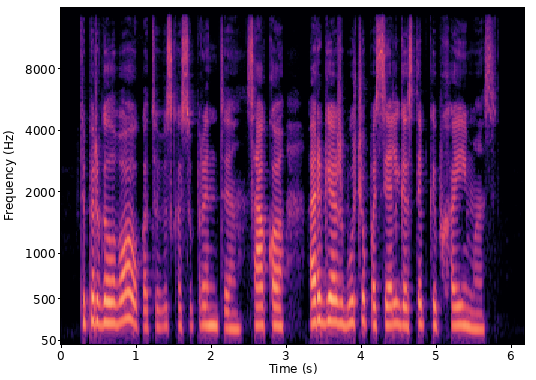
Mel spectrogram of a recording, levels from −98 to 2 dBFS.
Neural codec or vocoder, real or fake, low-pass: none; real; 14.4 kHz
